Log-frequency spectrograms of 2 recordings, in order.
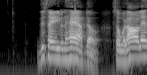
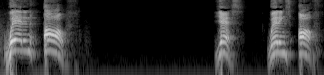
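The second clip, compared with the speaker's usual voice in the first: drawn-out, higher-pitched declaration; emphatic announcement; 5 semitones higher, much slower than usual. Retold or imitated. Groom declares the wedding cancelled, emphatic and drawn out. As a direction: call it off with slow, heavy finality.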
